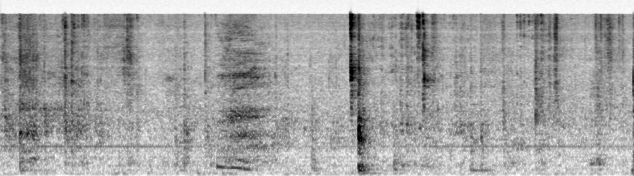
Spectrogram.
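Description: Small knocks and clicks of red plastic cups and takeout boxes handled and set down on a wooden table, with one sharp click about three and a half seconds in. A brief low vocal sound just after two seconds in.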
